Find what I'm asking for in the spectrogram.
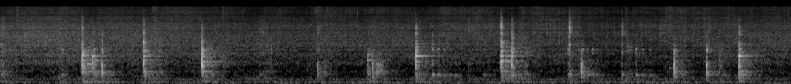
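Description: Mushrooms and carrots are stir-fried in a pan for shrimp lo mein, with a soft sizzle underneath and repeated sharp scraping clacks of the utensil coming at irregular intervals.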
